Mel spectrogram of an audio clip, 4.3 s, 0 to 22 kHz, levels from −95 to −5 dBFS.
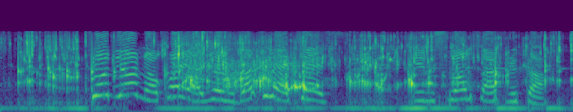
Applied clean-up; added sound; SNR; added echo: none; Fill (with liquid); -4 dB; none.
